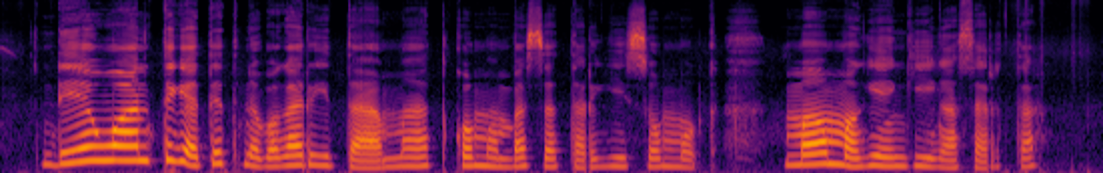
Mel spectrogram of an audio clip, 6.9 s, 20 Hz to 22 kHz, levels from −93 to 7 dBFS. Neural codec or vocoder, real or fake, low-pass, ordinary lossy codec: none; real; none; none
